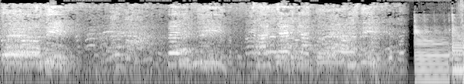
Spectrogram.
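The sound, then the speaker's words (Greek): A crowd of parents outside a school chants a slogan together in loud, rhythmic unison, voices rising and falling in repeated phrases, before the chant breaks off and a short tonal sound follows. “Οι γονεί φωνάζουν σύνθημα στο τέλο έξω από κάποιο σχολείο.”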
